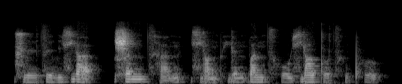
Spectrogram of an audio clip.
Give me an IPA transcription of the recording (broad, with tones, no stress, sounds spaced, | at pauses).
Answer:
ʂ w e˧˥ ɪ̯ t͡s e˧ ɪ̯ l i˥˧ ɕ j ä˥˩ | ʂ a˥ n n̪ i˨ t͡sʰ a˧˥ n | ɕ j ɑ̰˨˩ ŋ pʰ j ɛ˧˥ n p a˥ n t͡sʰ o˧˥ ʊ̯ ɕ j ɑ˥ ʊ̯ t̪ ɤ˧˥ t͡sʰ ɹ̩˧ pʰ ɤ˥˩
